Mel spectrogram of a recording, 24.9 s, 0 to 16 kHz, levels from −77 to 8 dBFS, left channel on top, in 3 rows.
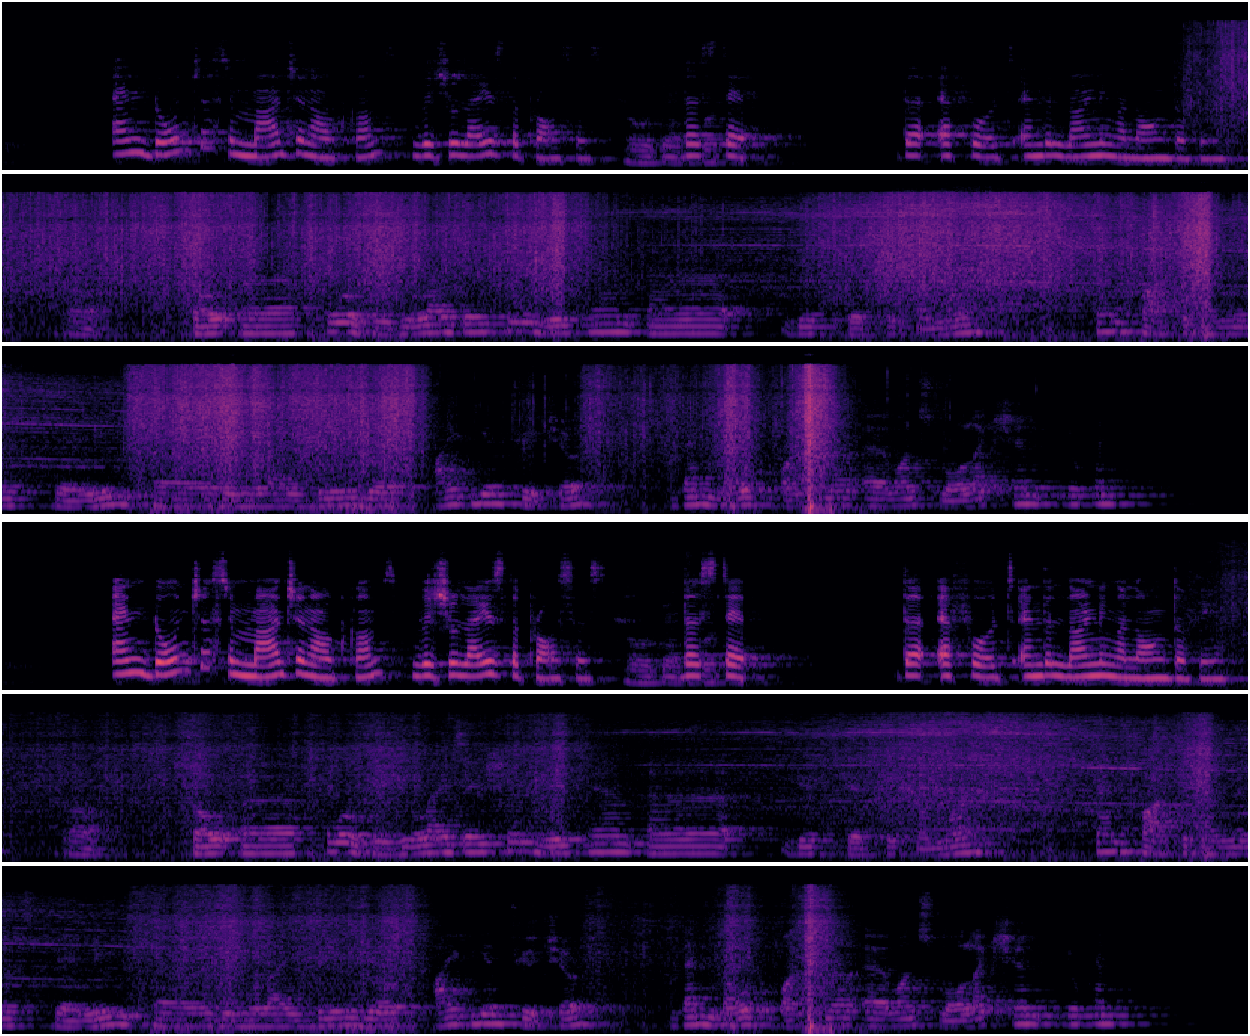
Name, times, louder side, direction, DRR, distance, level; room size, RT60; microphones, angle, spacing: voice 1, 0.7-4.0 4.5-5.0 6.0-8.2, right 6 dB, 80° right, 15 dB, 0.4 m, -38 dB
voice 2, 4.1-5.0 8.7-9.1 9.4-15.1 15.4-20.6 21.1-24.1, right 1 dB, 20° right, 1 dB, 1.3 m, -48 dB
sound 1, 7.9-13.1 13.6-19.6 20.0-22.7 22.9-23.0 23.5-23.6, left 10 dB, 45° left, 0.6 m, -40 dB
sound 2, 12.0-18.9, left 3 dB, 30° left, 1.9 m, -47 dB
23.5 x 17.0 x 3.2 m, 1.0 s
head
